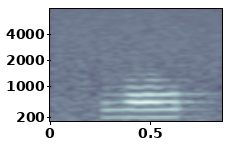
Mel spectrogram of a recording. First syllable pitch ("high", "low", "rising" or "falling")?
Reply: low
